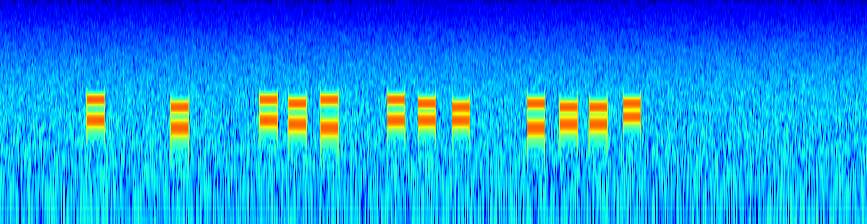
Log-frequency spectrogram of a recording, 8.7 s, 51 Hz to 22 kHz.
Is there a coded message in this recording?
Yes: DTMF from 0.9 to 6.4 s, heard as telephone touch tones, dialled by hand, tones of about 180 ms. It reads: 9 1 953 987 2440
